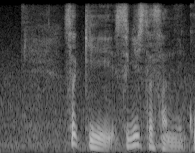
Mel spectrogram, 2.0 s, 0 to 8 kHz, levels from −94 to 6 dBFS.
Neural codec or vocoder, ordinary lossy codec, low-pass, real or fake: vocoder, 44.1 kHz, 80 mel bands, Vocos; none; 7.2 kHz; fake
